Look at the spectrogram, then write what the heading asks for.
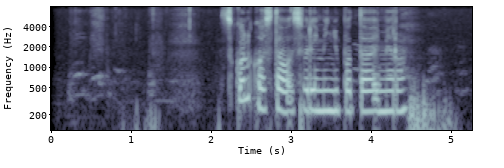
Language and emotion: Russian, sad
